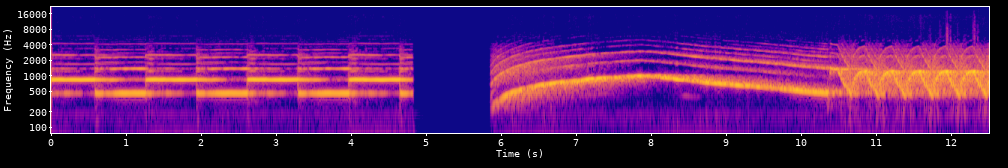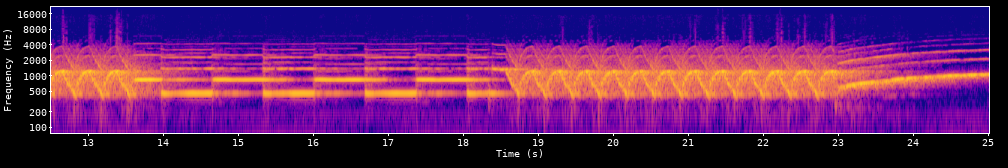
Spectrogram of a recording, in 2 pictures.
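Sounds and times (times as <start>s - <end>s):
electronic police siren: 0.0s - 4.8s, 5.9s - 25.0s.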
